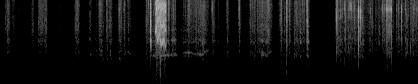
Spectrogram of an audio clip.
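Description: Near silence with a few faint clicks and one short scrape about two and a half seconds in: a gloved hand handling the plastic pouring cup and stick while liquid silicone rubber is poured into a Lego-brick mould box.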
